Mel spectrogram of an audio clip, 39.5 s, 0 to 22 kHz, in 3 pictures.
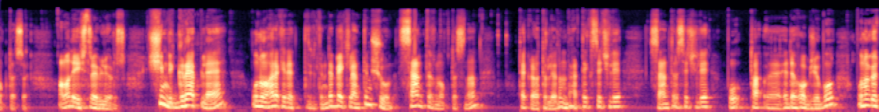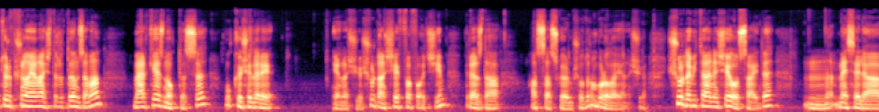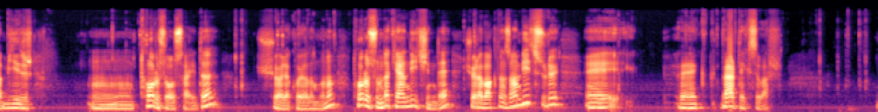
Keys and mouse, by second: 7.9-10.8 drag, 13.0 g, 19.4-20.7 drag, 20.7-21.2 middle drag, 21.5 g, 24.5 shift+a, 30.3 g, 31.3-31.8 middle drag, 33.8 Tab, 36.0 Tab, 37.1 middle click, 37.6-37.9 shift+middle drag.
